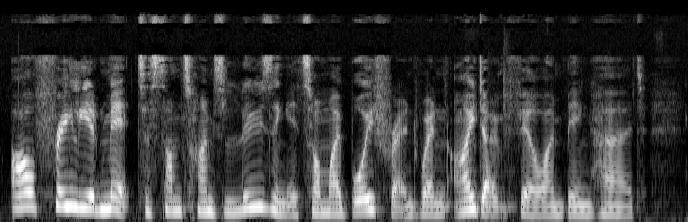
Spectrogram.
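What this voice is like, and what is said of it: Southeast English accent. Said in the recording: “because of my accent, I come from Kent in southeast England.”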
